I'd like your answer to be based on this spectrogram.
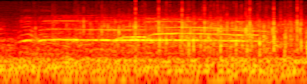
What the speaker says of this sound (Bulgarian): Ай, за пляскаме!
